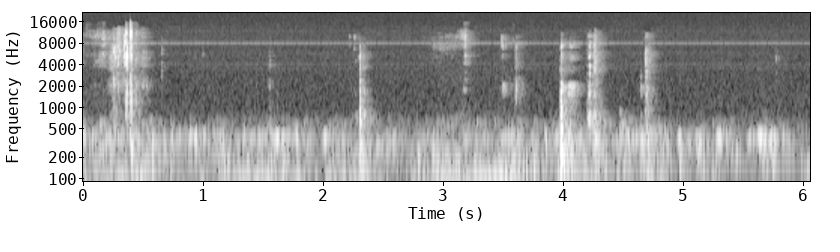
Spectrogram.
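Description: Near silence broken by faint handling sounds of trading cards and rigid plastic top loaders: a brief scrape about half a second in, then a handful of separate light clicks.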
